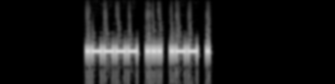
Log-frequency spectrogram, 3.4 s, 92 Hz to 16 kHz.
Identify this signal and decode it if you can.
Morse code, heard as a keyed tone, about 41 wpm, 700 Hz. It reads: 1SWE
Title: Four Challenging Letter-Number Combinations 40wpm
